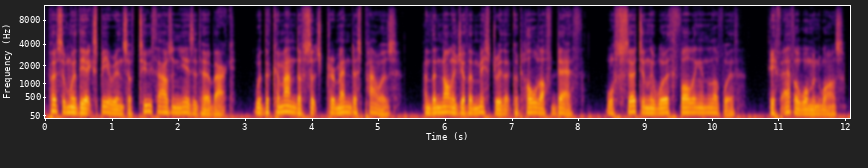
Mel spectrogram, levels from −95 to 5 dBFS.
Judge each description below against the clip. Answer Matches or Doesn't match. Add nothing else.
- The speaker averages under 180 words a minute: Doesn't match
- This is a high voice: Doesn't match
